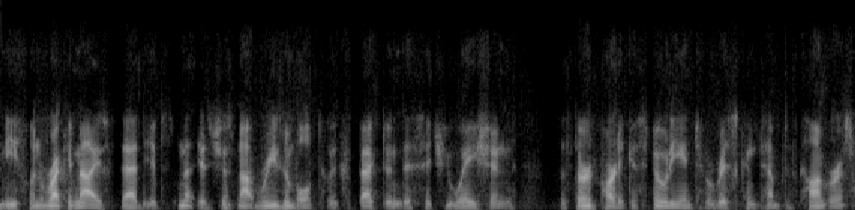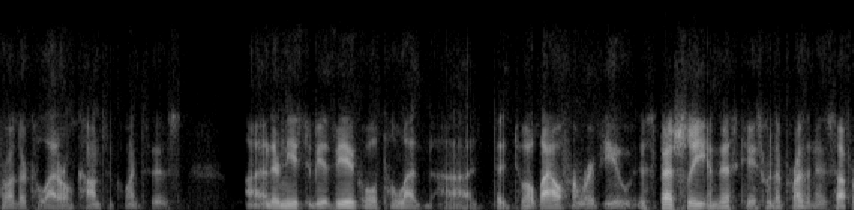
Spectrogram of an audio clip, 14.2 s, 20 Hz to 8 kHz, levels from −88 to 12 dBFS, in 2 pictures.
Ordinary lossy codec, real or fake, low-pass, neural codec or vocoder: Opus, 16 kbps; fake; 7.2 kHz; codec, 16 kHz, 2 kbps, X-Codec, HuBERT features, trained on LibriSpeech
